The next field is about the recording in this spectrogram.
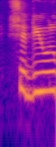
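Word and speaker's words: schedule: Indian English pronunciation में शेड्यूल को शेड्यूल ही बोला जाता है एंड ब्रिटिश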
